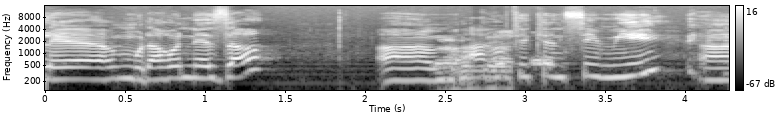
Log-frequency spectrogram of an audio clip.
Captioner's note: speaking foreign language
